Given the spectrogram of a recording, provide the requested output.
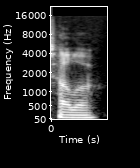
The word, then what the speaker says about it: HLA: HLA should be pronounced as hella.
